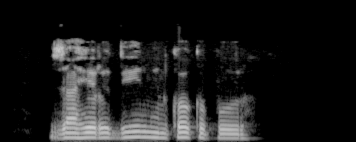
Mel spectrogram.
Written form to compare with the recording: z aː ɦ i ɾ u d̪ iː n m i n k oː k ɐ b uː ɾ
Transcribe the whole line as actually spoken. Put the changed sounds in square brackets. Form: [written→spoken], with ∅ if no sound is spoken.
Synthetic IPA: z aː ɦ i ɾ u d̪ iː n m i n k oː k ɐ [b→p] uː ɾ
